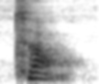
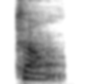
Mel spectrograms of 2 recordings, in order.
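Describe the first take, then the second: No difference in how they are said.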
